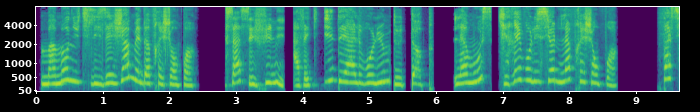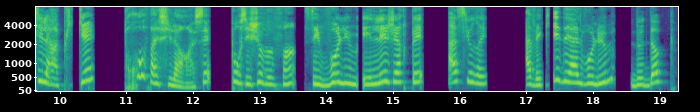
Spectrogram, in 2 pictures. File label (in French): Voix enfant; Dop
